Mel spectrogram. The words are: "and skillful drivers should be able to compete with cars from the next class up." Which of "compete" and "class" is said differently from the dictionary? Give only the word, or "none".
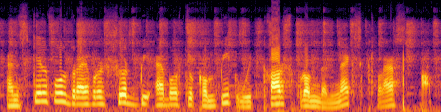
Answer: none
